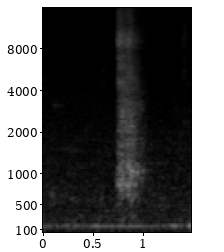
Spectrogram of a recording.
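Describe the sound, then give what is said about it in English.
A dog makes one short, raspy choking hack, a quick burst over a low, steady background hum with no talking. “Excuse me, dog choke, excuse me.”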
